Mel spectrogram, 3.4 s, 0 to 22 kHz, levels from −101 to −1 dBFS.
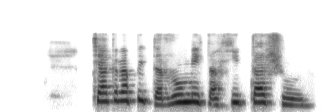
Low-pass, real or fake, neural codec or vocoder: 7.2 kHz; fake; codec, 16 kHz, 4 kbps, X-Codec, HuBERT features, trained on general audio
